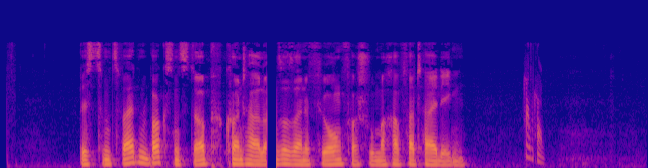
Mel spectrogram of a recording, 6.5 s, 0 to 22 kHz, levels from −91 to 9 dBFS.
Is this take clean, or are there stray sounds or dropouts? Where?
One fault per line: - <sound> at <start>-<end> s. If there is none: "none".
- dropout at 2.7-2.8 s
- chirp at 5.2-5.5 s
